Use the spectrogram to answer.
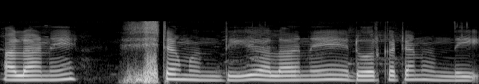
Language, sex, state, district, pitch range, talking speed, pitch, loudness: Telugu, female, Andhra Pradesh, Sri Satya Sai, 200-220 Hz, 85 wpm, 210 Hz, -17 LUFS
